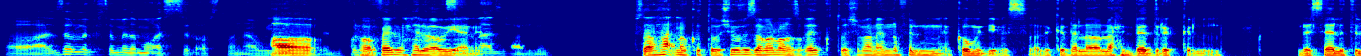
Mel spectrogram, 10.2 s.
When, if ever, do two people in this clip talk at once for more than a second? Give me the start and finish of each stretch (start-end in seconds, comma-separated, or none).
2.0-3.7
